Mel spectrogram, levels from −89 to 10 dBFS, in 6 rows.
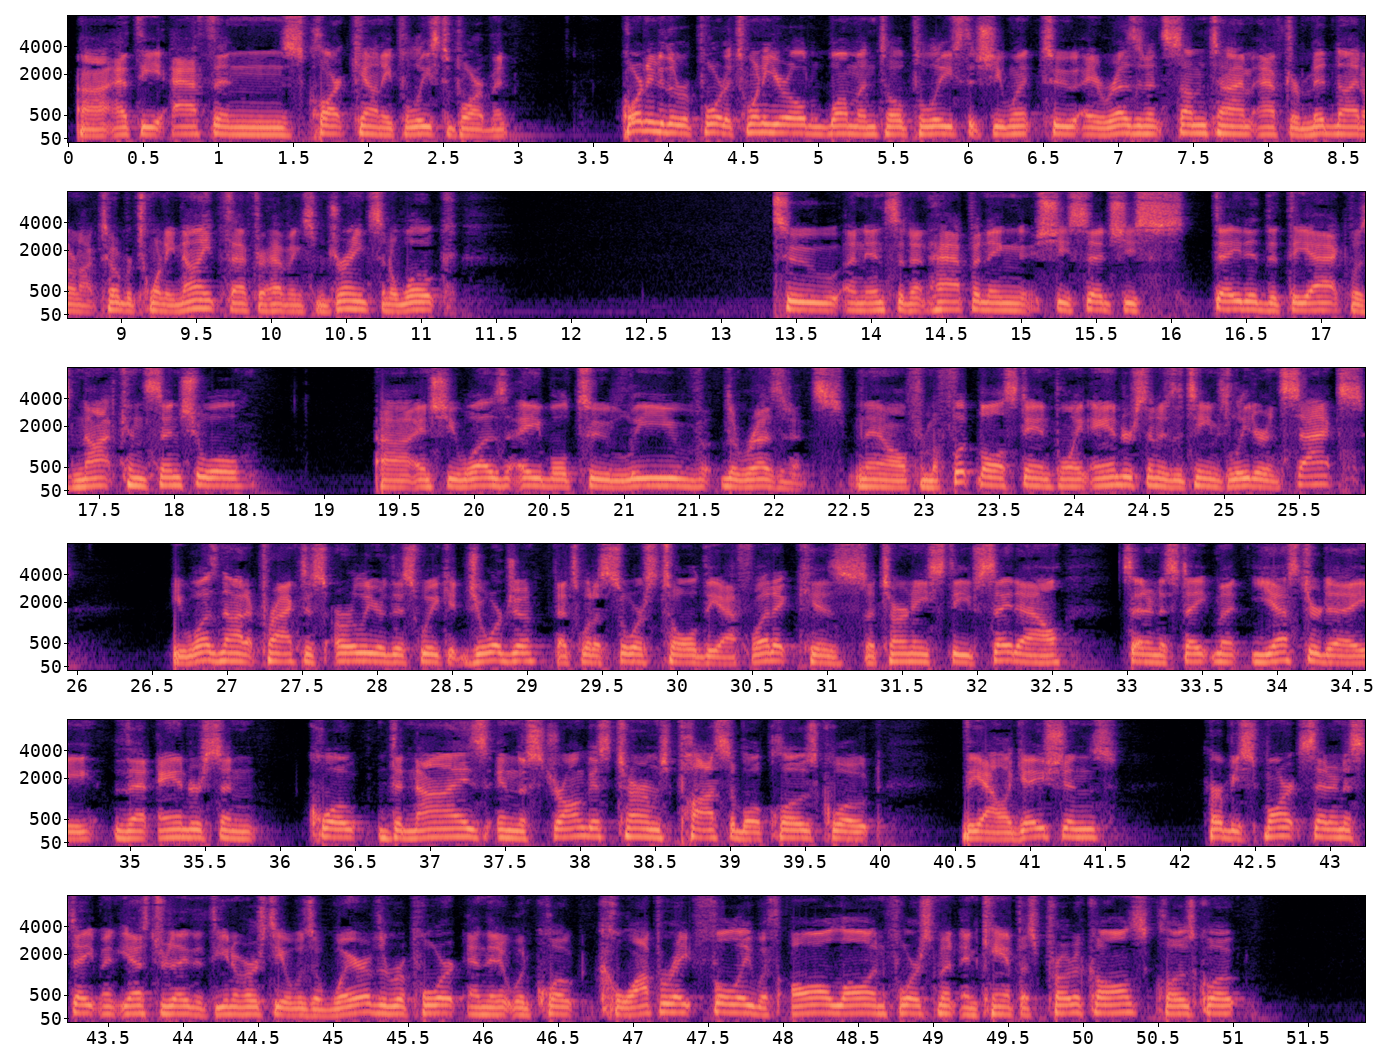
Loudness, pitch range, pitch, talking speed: -15 LUFS, 120-140 Hz, 130 Hz, 165 wpm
